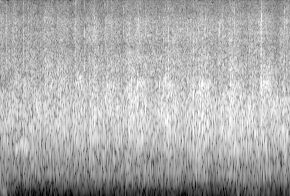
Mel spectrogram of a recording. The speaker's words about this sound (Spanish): Si le vas a dar el aplauso, si eso es para papá, no lo sé, no lo sé.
